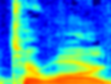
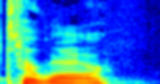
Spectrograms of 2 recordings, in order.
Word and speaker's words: terroir: This is their terroir gin. And how do you say that? – Terroir. – Terroir. – Yes. When you get into wine, it's a wine term.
